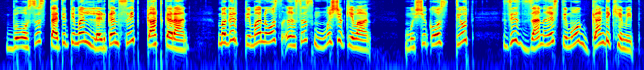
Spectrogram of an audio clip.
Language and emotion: Kashmiri, disgusted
